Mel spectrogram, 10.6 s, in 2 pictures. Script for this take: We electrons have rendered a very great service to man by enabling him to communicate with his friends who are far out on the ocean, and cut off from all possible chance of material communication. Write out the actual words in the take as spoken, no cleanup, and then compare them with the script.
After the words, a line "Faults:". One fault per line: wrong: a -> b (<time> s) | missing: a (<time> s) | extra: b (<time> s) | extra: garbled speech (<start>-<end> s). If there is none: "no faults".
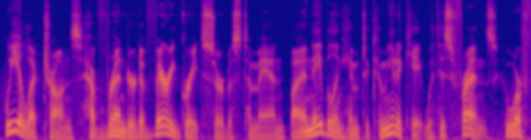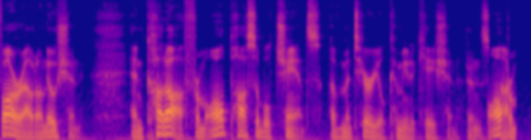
We electrons have rendered a very great service to man by enabling him to communicate with his friends who are far out on ocean, and cut off from all possible chance of material communication. [garbled]
Faults:
missing: the (5.8 s)
extra: garbled speech (10.0-10.5 s)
